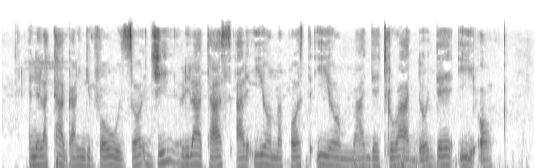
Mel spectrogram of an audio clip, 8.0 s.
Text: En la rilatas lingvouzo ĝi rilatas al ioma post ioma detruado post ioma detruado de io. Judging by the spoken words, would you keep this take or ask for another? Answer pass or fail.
fail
